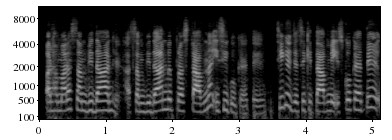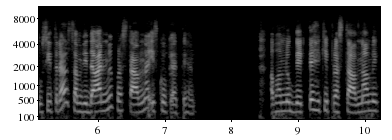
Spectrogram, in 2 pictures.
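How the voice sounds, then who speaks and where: A woman's voice: a little high, no room sound, muffled recording. A woman teacher with a Bihari Hindi accent explaining a school lesson, repeating points and checking in with her students. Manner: repetitive, coaxing, checks with "ठीक है".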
